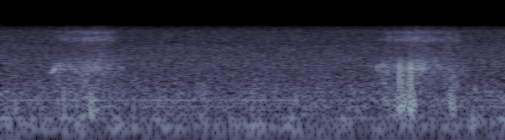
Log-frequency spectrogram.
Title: Snoring puppy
